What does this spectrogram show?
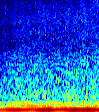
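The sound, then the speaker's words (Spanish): A boat's engine drones in a loud, steady low hum as the boat casts off and departs across the sea from North Korea toward Japan, with a wash of water and wind noise spread over it. The sound is continuous, and no one speaks. “Soltó amarras y partimos.”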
